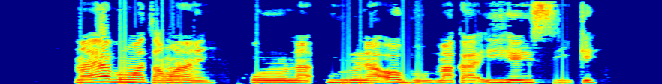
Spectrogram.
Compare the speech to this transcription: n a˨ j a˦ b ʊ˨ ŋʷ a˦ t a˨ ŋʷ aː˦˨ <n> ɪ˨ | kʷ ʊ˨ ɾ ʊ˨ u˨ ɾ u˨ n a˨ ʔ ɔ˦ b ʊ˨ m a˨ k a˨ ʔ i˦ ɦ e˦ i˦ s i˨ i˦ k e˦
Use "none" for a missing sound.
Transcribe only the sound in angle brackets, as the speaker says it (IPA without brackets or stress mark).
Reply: ɲ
